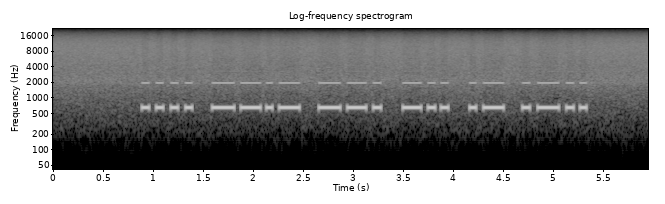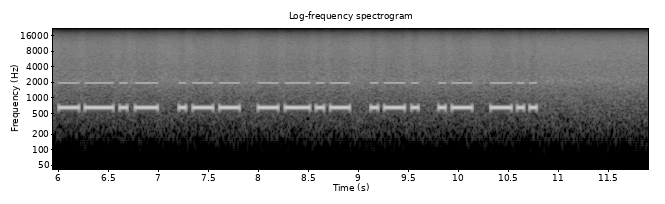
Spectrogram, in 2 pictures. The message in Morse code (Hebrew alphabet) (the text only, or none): חקגדאל קצקראד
